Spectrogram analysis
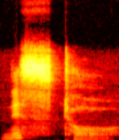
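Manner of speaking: "Nisto" loud, split into two long syllables; "Nisto" with a held s and long final o; careful sounding-out. Shown as a demonstration. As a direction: sound out "Nisto" slowly for learners. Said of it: "phonetically sound out all these numbers".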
